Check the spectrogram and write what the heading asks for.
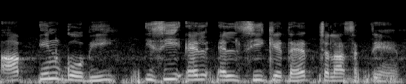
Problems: none marked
